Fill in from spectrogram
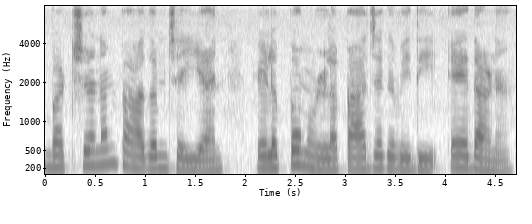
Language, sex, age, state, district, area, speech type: Malayalam, female, 18-30, Kerala, Kozhikode, urban, read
